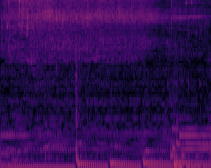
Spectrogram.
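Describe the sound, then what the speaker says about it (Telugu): Rice being washed by hand in water for bagara rice, a steady wet sloshing and trickling close up, with a few soft breaks in the swishing. "ముందుగా బియ్యం కడిగి పెట్టుకుందాం."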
